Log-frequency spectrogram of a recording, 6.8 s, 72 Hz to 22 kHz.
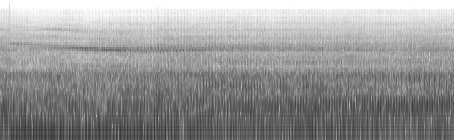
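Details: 2006 Honda TRX400EX Sportrax hybrid build, first ride after heat cycles: a steady single-cylinder thump with a smooth, even beat under light riding load and no rattle or misfire. The engine runs healthy.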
